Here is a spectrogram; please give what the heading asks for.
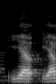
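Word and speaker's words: יה: Les Juifs l'ont prononcé en Ya. Et ce que nous voyons sur l'écran, c'est Ya. Comment on le prononce? C'est I-A-H. C'est là, c'est comme ça qu'on le prononce.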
